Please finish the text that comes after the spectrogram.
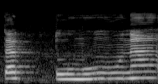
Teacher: تا کو کاف سے ملائیں گے، کاف باریک ہے، اس کو موٹا نہیں کریں گے. تا زبر کاف تک، تا پیش تو، میم پیش واو مو نون زبرنا تکتمون.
